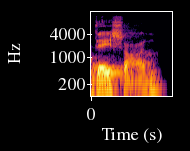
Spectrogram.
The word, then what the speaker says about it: Deshaun: Oh, it's Deshaun.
